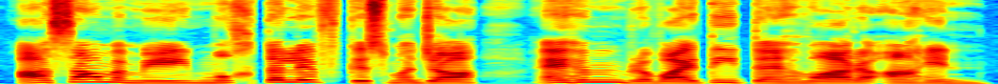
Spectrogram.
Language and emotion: Sindhi, neutral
